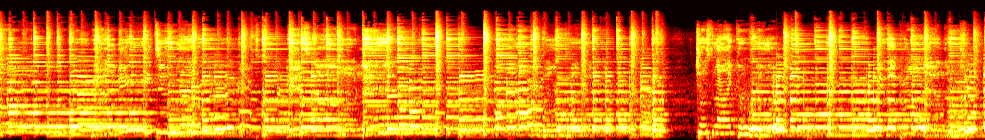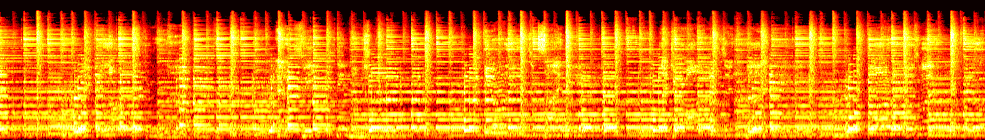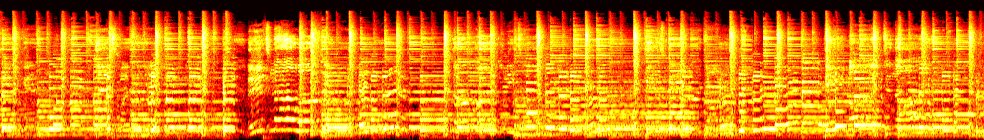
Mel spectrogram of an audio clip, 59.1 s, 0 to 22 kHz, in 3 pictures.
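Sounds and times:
drum kit beat: 0.0 - 13.5, 15.0 - 59.0
acoustic guitar strumming: 0.0 - 59.0.

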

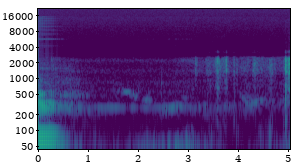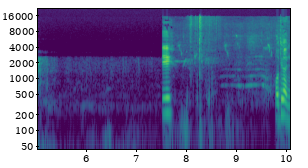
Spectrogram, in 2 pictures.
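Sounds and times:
faint wavering bird calls: 0.0 - 10.0.

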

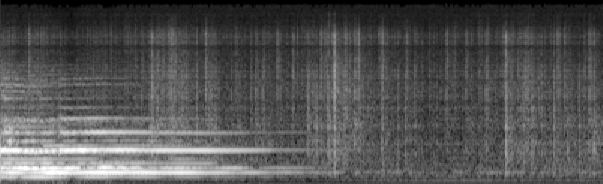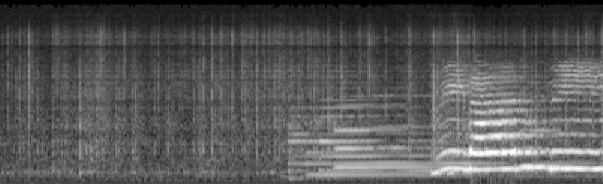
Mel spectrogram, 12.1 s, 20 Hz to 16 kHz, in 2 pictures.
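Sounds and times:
vinyl crackles and pops: 0.0 - 12.0
vinyl surface hiss: 0.0 - 12.0.

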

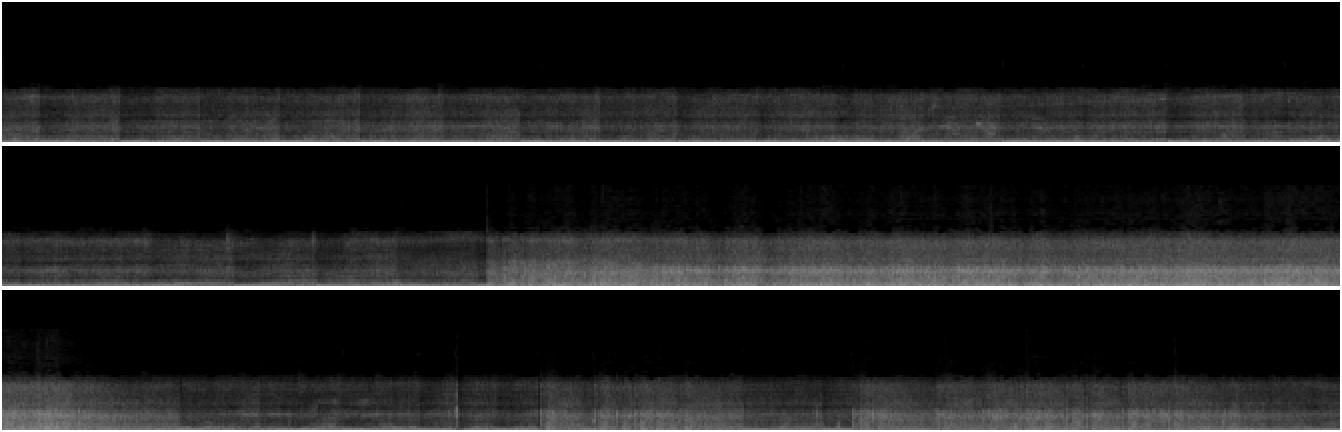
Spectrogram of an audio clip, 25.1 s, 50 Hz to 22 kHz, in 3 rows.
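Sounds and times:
festival music: 0.0 - 25.0
firecrackers crackling: 0.0 - 25.0.

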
